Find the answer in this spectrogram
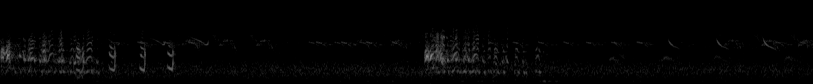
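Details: In spring courtship in America, Wild Turkey toms gobble in two loud, rapid, rattling bursts a few seconds apart to lure hens from the surrounding woods to a strutting arena, while thin, high chirps from other birds repeat.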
